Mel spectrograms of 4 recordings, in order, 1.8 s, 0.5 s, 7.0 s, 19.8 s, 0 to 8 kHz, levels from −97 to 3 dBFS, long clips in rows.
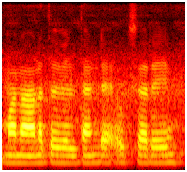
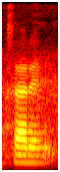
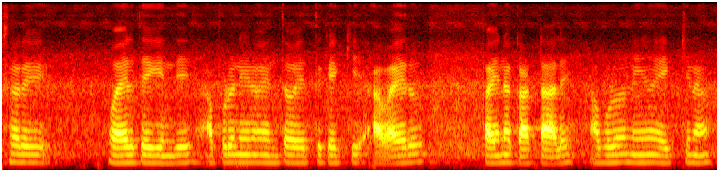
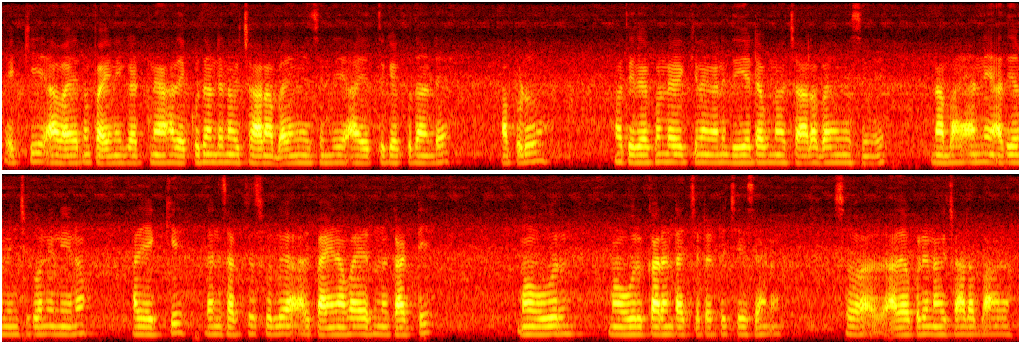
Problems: constant background noise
